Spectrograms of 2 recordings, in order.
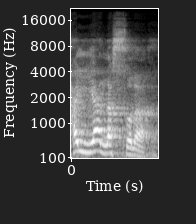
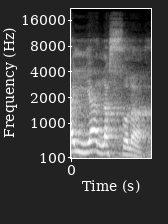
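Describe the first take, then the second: First: The ain sound before la is left out. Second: The same.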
